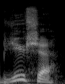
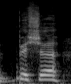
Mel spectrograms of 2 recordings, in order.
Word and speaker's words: Buescher: It says Buescher Aristocrat 200, but for many years, probably like you out there, I was pronouncing it Buescher because of the U in the spelling, but it's not.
